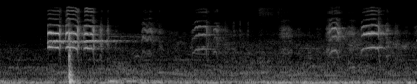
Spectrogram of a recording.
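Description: A bird squawking in short calls: a quick run of three about half a second in, one near two seconds, and two more near the end, over a steady low rumble.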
